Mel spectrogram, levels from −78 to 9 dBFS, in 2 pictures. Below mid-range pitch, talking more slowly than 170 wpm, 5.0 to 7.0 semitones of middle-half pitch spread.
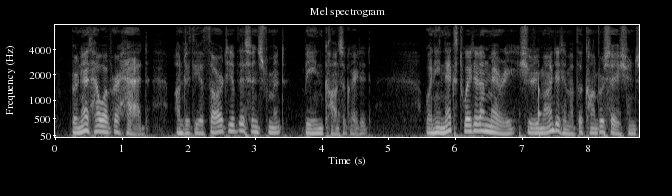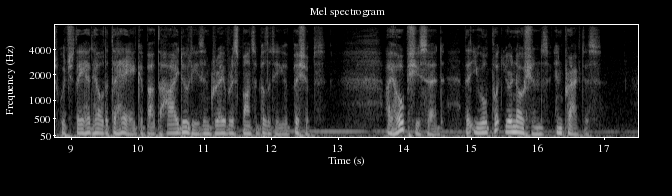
No: low, 120 Hz; average, 175 wpm; average, 5.3 semitones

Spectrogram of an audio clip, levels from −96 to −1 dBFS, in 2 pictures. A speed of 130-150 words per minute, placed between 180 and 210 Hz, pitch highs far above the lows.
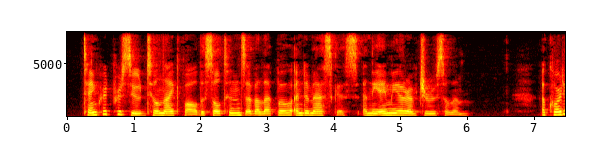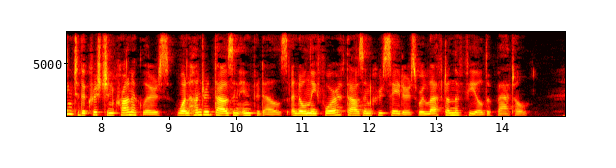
No: average, 145 wpm; high, 190 Hz; average, 2.9 semitones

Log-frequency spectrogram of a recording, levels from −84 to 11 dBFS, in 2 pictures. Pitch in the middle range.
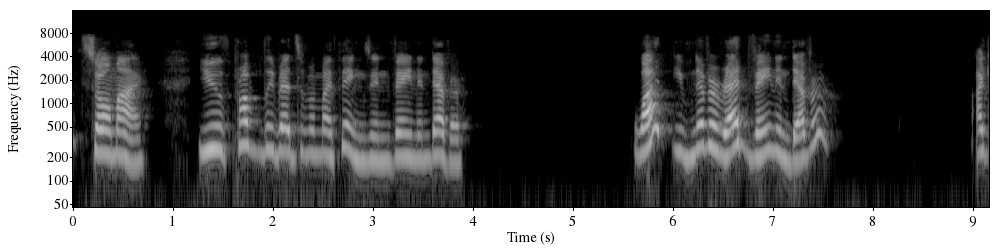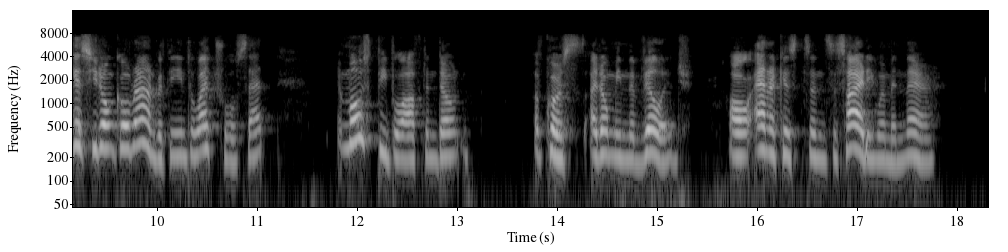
No: high, 215 Hz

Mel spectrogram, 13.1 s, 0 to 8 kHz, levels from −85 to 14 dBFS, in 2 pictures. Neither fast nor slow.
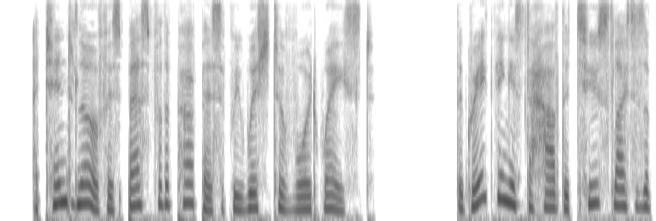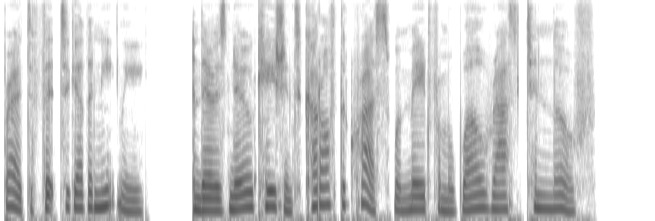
No: fast, 215 wpm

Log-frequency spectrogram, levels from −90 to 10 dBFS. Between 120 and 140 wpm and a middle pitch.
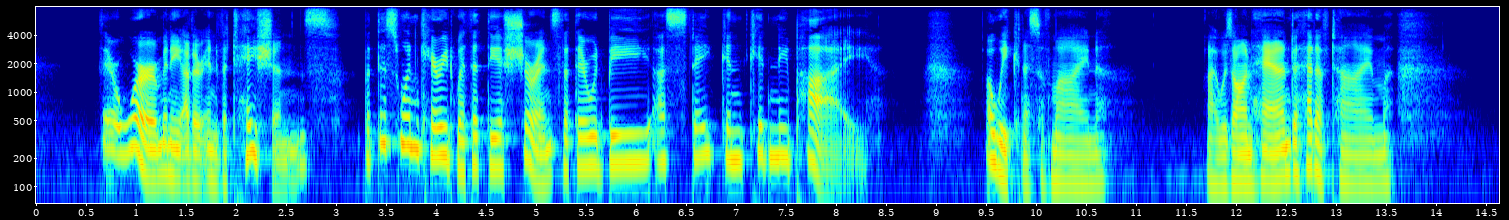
Yes: slow, 135 wpm; medium, 160 Hz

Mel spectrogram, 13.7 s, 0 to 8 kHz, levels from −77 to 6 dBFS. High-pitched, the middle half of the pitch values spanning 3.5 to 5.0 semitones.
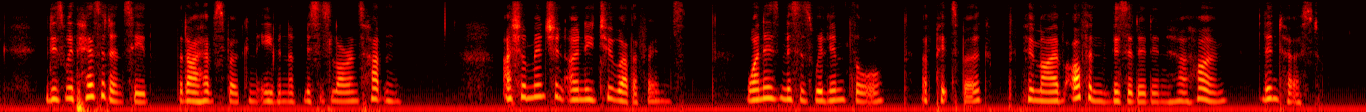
Yes: high, 205 Hz; average, 3.9 semitones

